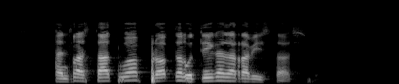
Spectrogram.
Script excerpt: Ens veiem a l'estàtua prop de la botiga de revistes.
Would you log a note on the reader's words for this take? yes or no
yes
